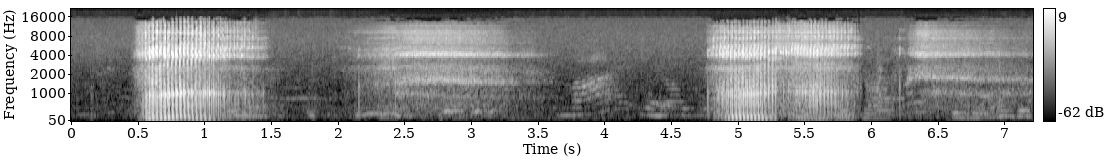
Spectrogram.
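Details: Two loud, rough inhaled snores about four seconds apart, each followed by a softer breath out, with quiet room noise; snoring.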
